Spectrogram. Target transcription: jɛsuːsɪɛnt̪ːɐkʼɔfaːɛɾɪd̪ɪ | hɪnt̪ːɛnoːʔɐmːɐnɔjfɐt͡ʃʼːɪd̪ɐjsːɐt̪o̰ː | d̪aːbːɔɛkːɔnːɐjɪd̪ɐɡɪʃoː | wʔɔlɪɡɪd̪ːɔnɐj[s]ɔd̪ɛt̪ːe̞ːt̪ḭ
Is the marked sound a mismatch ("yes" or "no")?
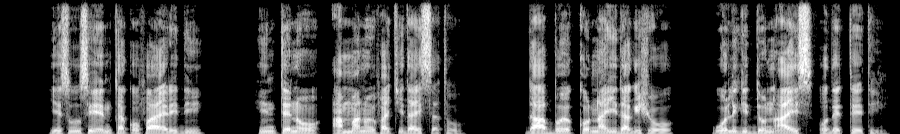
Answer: no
